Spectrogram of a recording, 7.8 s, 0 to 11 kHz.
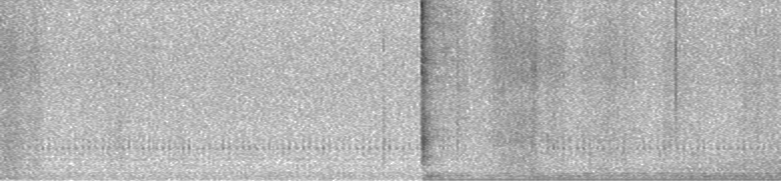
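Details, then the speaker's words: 1948 Westinghouse Mobilaire fan after repair, with a repainted motor and a motor housing modified by grinding, starting up: a soft, steady low hum builds evenly with no ticking or scraping; it moves lots of air; runs normally. "this thing moves a ton of air on either speed"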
